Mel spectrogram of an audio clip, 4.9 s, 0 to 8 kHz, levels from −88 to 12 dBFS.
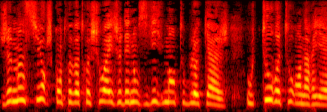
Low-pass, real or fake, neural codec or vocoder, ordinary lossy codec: none; real; none; none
